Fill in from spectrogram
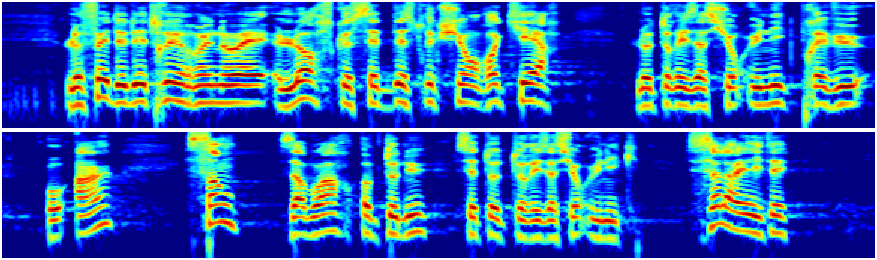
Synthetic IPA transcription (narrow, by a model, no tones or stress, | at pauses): ləfɛd̪əd̪et̪χɥiʁynoɛlɔʁskəsɛt̪̚d̪ɛst̪χyksjɔ̃ʁəkʲjɛʁ | lot̪ɔʁizasjɔ̃ʔynikpχevy | oʔɛ̃ | sɑ̃ | zavwaʁɔp̚t̪ənysɛt̪ot̪ɔʁizasjɔ̃ʔynik | sɛ̥salaʁealit̪e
